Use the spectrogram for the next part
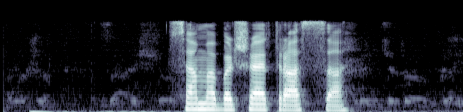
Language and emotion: Russian, neutral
